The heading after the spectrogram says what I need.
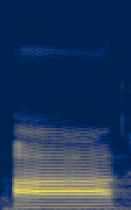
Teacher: I come all the way down to an open Sound my jaws completely open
